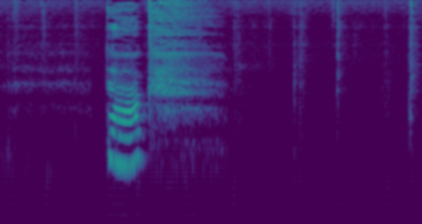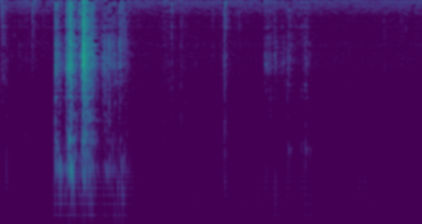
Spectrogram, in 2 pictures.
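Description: Tarot cards being handled and drawn from a deck: faint scattered clicks and rustles, with a short louder rustle of cards about five seconds in. A brief vocal sound with a breath about a second in.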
